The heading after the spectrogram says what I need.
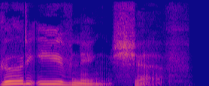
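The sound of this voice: Here a woman uses a put-on character voice. Her intonation is lively. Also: fairly high pitch for a woman.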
